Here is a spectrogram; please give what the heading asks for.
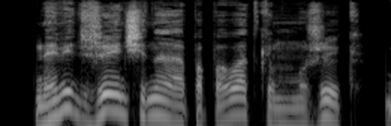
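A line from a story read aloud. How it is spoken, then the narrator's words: Gruff mutter. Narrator (Russian): буркнул я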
